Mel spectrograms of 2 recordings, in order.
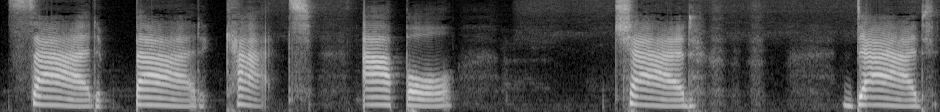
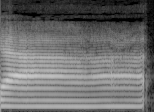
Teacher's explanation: It's like the vowel sound in the front of the mouth at the bottom.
